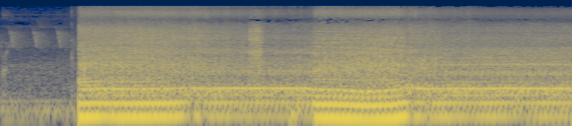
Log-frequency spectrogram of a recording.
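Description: A tractor engine rumbles loudly and steadily.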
